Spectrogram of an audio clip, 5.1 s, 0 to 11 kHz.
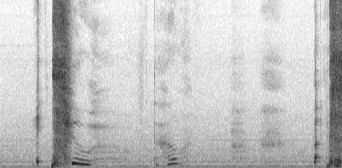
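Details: Two loud, explosive, induced sneezes, each with a short inward breath before it, in a person sick for about 5 days with a worsening, possibly flu-like illness and new nasal congestion.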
